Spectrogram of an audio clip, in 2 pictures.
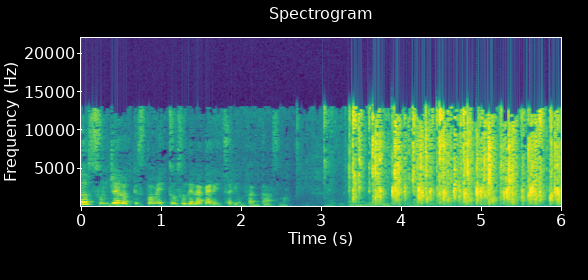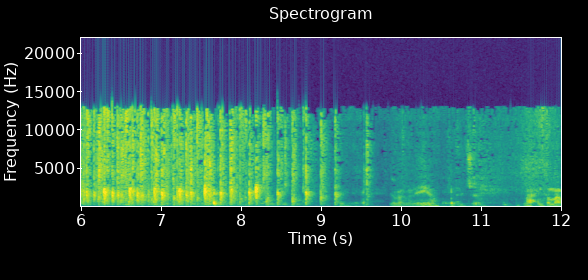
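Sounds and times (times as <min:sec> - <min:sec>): audience applauding: 0:03.4 - 0:09.3.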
